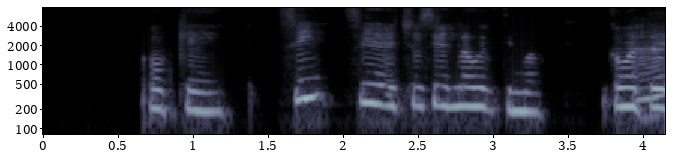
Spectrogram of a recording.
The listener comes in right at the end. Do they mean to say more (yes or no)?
no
